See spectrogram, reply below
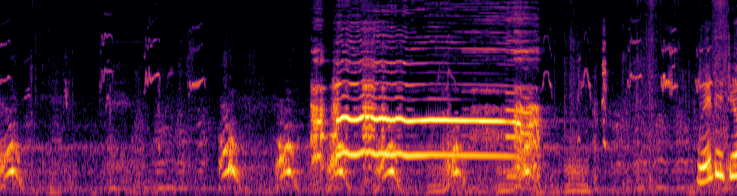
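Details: Guineafowl with a chick, the young one said to be calling for its mother. Short harsh notes repeat about four times a second, broken by a long, sustained, ringing note, with music playing in the background.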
